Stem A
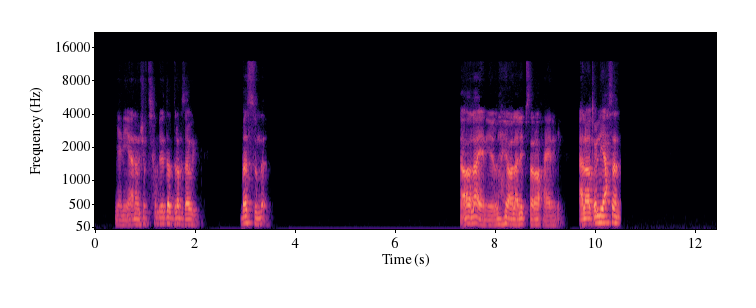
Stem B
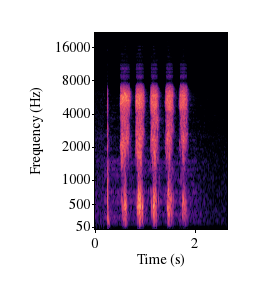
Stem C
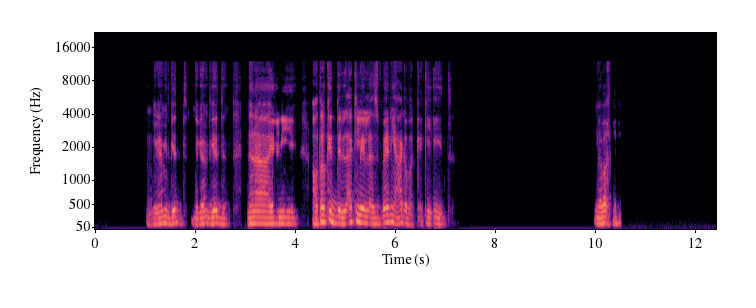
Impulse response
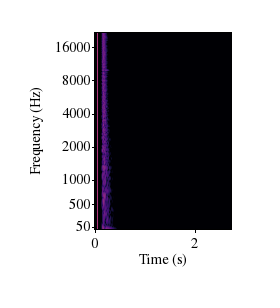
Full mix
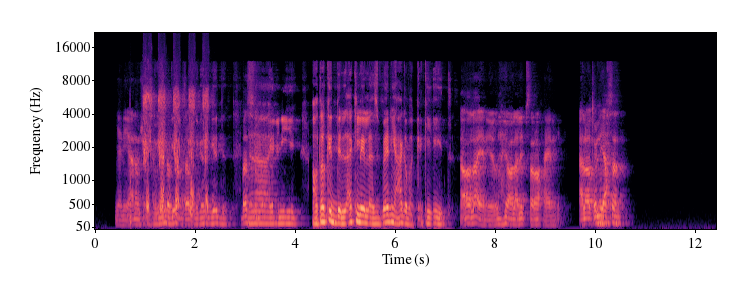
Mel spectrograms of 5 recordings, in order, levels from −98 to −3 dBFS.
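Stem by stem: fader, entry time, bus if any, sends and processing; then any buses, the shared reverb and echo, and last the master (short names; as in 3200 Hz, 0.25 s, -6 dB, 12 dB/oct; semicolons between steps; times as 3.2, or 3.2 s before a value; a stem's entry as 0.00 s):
-7.5 dB, 0.00 s, bus A, send -4.5 dB, bell 6300 Hz +9.5 dB 2.4 oct
-7.0 dB, 0.45 s, bus A, send -6 dB, median-filter separation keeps percussive; band shelf 4200 Hz -11.5 dB; sample leveller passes 2
+1.0 dB, 0.00 s, no bus, send -7 dB, auto duck -16 dB, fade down 0.20 s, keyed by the first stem
bus A: 0.0 dB, limiter -24.5 dBFS, peak gain reduction 7.5 dB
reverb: on, RT60 0.35 s, pre-delay 85 ms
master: dry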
